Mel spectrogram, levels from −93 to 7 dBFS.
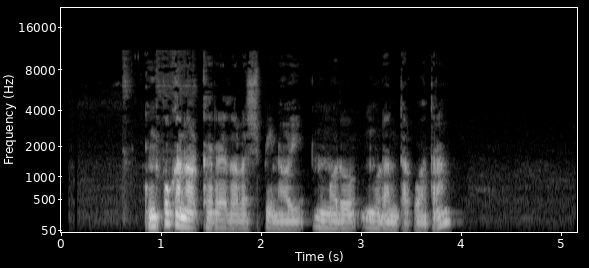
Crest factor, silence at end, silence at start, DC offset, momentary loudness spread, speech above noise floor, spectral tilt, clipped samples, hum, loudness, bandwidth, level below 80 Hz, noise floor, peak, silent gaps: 22 dB; 1.25 s; 0.85 s; under 0.1%; 12 LU; 45 dB; -7.5 dB/octave; under 0.1%; none; -24 LUFS; 9.4 kHz; -54 dBFS; -68 dBFS; -4 dBFS; none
